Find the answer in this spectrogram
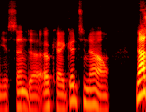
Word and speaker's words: Jacinda: manufacturing works yeah so jakinda Arden what do they call her mama jakinda is that really how it's pronounced Jacinda yeah I think so oh really I've been saying Jacinda okay good to know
